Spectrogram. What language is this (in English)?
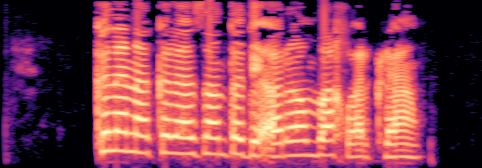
Pashto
